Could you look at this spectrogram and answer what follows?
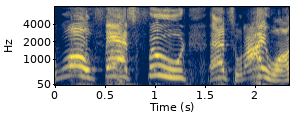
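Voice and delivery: loud, high, drawn-out delight; greedy excitement. Retold or imitated. Eustace hears of free food, greedy excitement. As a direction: swoop up in mock awe.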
